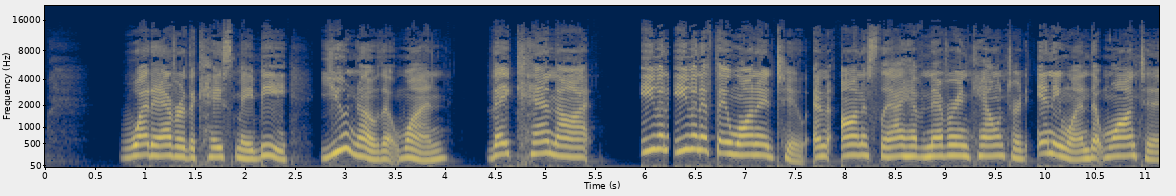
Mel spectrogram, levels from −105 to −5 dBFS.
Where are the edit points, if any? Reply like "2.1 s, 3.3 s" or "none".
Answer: 6.2 s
